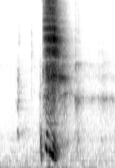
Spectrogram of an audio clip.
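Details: A single sharp sneeze: brief in-breath, then a loud hissing burst of air fading quickly.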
